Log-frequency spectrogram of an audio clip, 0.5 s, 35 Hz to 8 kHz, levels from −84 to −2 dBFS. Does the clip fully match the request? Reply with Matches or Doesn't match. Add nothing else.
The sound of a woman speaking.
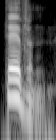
Doesn't match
